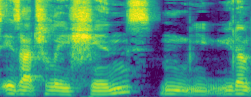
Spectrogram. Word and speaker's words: Qin: sighs shin sighs see I looked up the pronunciation apparently quinn's is actually shins mmm you don't say how I've been saying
